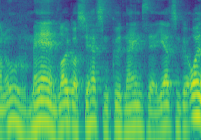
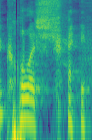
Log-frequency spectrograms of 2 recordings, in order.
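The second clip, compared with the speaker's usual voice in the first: laughing; 8 semitones higher, 6 dB louder, slower than usual. Real, not acted. Laughing at a suggested name.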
